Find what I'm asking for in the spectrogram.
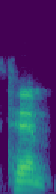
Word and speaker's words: Thimm: It's Thimm. The H Thimm. Is silent.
